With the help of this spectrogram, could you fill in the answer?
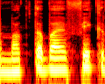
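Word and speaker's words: مکاتبِ فکر: जो कि गलत है मकतब की जमा मकातिब है इसलिए मकातिब फिक्र और इसकी वाहिद मकतब फिक्र होगा इंसारी तकरी तनज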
